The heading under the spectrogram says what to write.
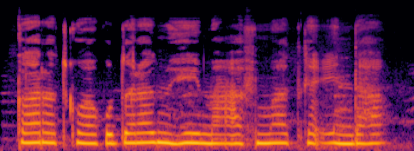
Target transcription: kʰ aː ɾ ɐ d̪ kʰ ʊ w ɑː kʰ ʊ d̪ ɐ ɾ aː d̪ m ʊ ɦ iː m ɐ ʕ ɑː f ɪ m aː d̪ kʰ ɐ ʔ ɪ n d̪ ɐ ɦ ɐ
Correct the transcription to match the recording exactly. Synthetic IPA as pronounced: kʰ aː ɾ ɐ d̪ kʰ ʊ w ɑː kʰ ʊ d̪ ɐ ɾ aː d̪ m ʊ ɦ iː m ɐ ʕ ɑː f ɪ m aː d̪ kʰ ɐ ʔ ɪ n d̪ ɐ ɦ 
